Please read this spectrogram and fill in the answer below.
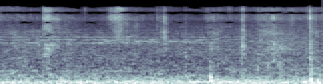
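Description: Steady low rumble of court ambience with two short knocks in the second half, a basketball bouncing on concrete.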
